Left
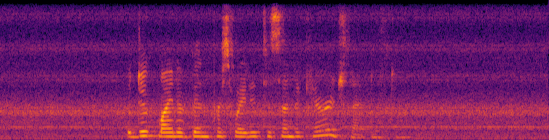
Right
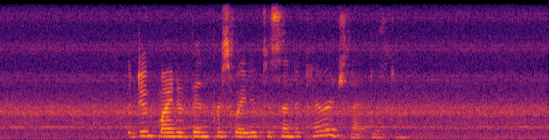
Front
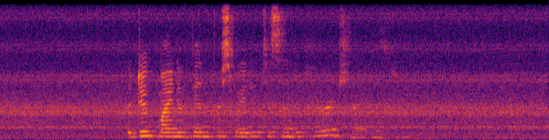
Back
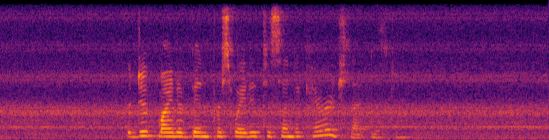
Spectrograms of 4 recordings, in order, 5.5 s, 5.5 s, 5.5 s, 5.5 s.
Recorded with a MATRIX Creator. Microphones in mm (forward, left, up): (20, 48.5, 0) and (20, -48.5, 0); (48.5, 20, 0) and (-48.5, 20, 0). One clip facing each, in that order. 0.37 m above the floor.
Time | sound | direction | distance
1.3 | a woman speaking | 120° left | 1.2 m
